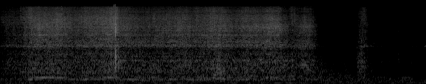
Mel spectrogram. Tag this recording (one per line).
class
intermediate
sound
